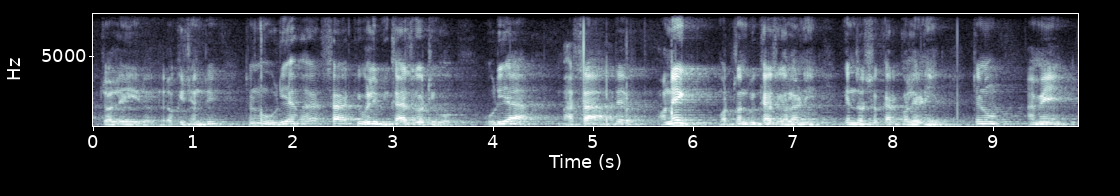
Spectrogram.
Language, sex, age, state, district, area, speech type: Odia, male, 60+, Odisha, Khordha, rural, spontaneous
